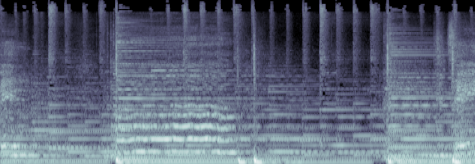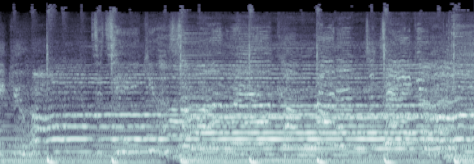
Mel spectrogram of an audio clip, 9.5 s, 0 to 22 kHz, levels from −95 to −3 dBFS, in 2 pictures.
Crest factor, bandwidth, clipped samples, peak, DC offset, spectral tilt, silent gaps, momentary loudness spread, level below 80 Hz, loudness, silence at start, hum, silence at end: 14 dB; over 20 kHz; under 0.1%; 0 dBFS; under 0.1%; -5 dB/octave; none; 15 LU; -24 dBFS; -15 LUFS; 0 s; none; 0 s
